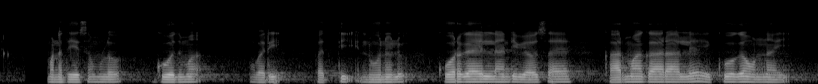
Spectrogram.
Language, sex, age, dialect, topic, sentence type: Telugu, male, 18-24, Utterandhra, agriculture, statement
